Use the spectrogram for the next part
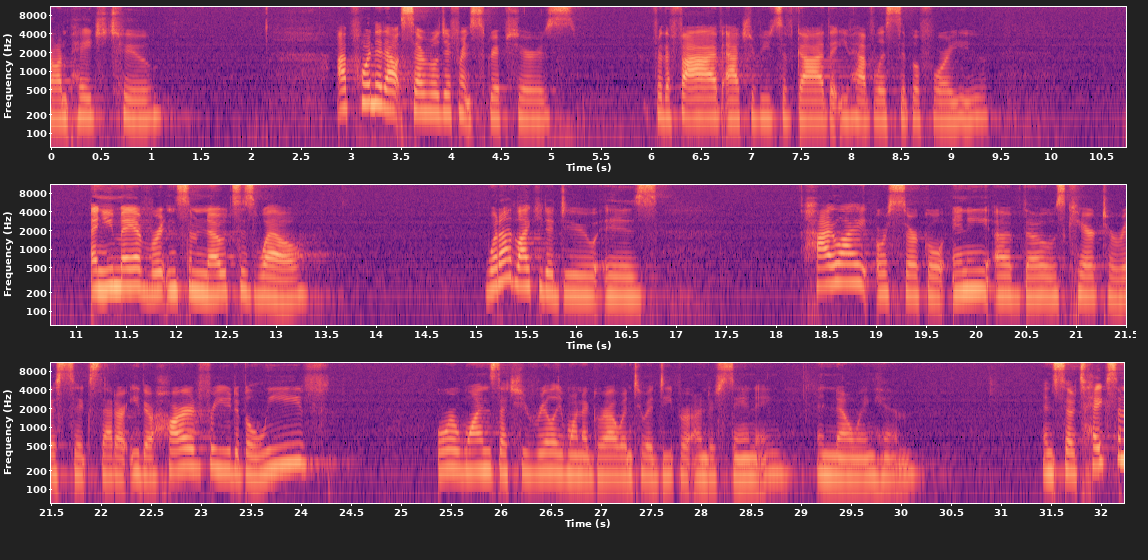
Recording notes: at the WholeHeart Conference at Crossland Community Church on September 26, 2020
